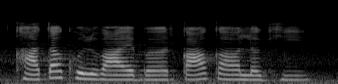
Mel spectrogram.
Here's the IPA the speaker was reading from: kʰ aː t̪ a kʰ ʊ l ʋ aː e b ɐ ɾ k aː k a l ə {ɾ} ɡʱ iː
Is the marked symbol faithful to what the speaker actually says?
no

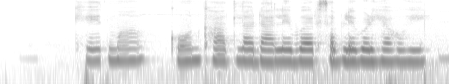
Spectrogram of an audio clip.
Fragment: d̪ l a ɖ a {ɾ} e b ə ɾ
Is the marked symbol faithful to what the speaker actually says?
no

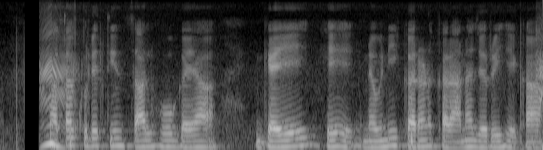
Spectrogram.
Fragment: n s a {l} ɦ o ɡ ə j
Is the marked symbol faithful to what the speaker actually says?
yes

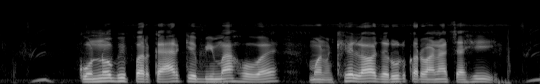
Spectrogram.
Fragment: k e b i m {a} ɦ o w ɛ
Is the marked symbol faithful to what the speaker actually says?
yes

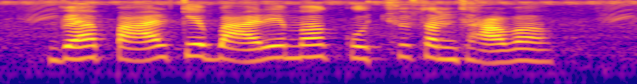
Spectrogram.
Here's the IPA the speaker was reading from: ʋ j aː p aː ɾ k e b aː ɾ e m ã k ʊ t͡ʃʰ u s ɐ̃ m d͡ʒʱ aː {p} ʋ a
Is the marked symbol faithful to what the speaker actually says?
no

